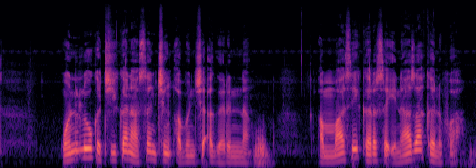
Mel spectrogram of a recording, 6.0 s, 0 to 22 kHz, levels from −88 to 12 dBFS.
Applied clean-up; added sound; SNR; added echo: none; none; none; none.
